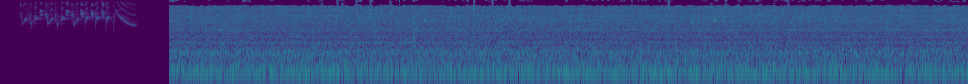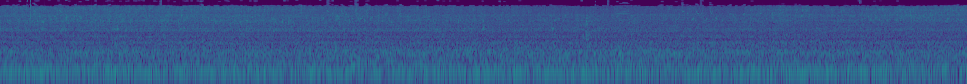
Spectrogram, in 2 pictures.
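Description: A few faint high chirps, then a steady low hum with a constant hiss over it that starts abruptly after about two and a half seconds and runs on unchanged.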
